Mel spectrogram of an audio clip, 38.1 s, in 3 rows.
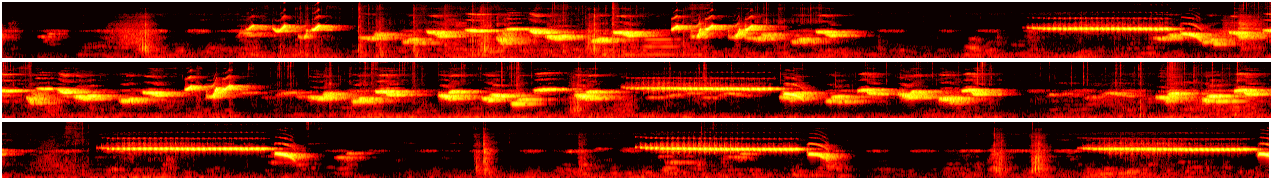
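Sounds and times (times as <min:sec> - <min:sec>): bird long whistle: 0:02.4 - 0:08.6, 0:10.2 - 0:25.6, 0:26.3 - 0:29.2, 0:31.7 - 0:33.8, 0:36.2 - 0:38.0.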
